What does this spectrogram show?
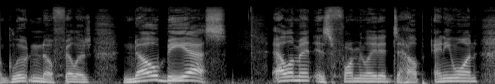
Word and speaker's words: LMNT: slash tire all right it's element spelled lmnt pronounced element man this stuff is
